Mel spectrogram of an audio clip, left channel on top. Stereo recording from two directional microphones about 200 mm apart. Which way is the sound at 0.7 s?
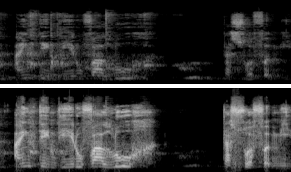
45° right (ahead or behind).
